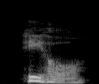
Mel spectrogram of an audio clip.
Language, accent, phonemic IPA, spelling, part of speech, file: English, Australia, /ˈhiː.hɔ̰̃ː/, hee-haw, noun / interjection / verb, En-au-hee-haw.ogg
- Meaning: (noun) 1. The cry of an ass or donkey 2. Nothing; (verb) Of an ass or donkey, to make its typical vocalisation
